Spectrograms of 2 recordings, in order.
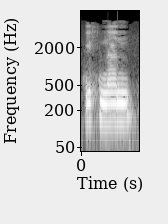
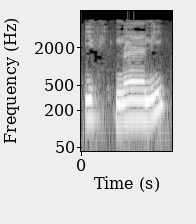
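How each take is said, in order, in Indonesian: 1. Kata itu diakhiri tanpa akhiran kasus. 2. Kata itu diakhiri dengan akhiran kasus lengkap.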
